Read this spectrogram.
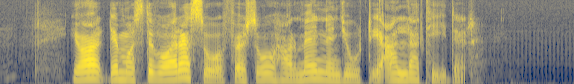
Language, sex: Swedish, female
